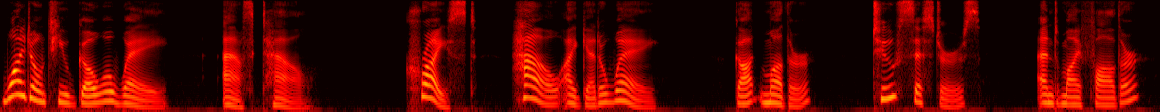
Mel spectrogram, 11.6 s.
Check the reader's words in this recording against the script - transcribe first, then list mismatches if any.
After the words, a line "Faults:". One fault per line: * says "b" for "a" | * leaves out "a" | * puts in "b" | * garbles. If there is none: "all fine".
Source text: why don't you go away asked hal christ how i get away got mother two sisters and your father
why don't you go away asked hal christ how i get away got mother two sisters and my father
Faults:
* says "my" for "your"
